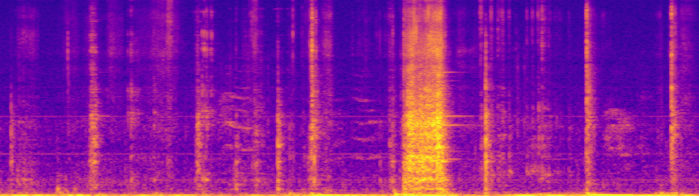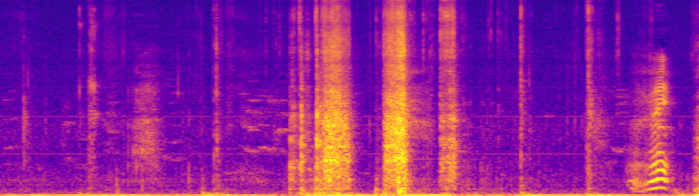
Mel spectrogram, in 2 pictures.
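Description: Scraping and rasping of a trimming tool cutting into the clay base of a handmade mug, a steady rough rub with a few louder sharp scrapes, close and fairly quiet.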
